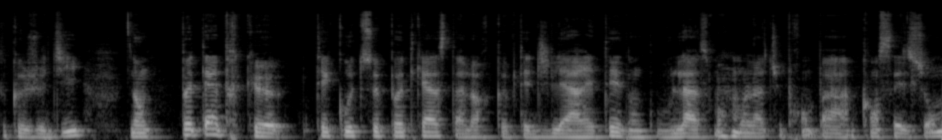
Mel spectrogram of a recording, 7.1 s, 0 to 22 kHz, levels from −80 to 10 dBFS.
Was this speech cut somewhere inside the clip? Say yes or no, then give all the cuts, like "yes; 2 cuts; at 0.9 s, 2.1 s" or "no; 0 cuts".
no; 0 cuts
